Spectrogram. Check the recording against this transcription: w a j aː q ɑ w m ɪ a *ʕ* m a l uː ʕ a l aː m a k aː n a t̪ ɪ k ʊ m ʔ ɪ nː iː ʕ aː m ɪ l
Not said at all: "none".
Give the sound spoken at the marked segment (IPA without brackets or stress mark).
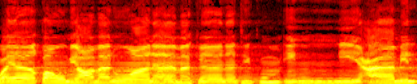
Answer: ʕ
